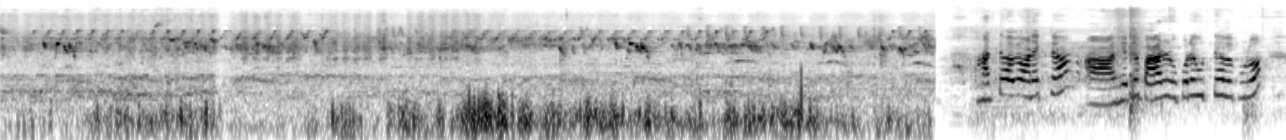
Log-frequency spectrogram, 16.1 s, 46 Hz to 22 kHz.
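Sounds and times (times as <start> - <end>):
small birds chirping: 0.0 - 12.3.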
